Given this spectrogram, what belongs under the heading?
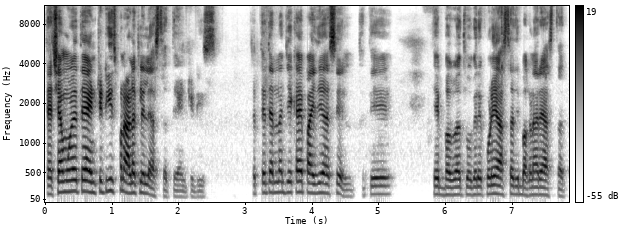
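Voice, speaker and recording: Animated male storyteller, casual chat. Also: mid-range voice, a little fast. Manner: animated, swings loud and soft while telling the story. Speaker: guest sharing personal ghost experiences.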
